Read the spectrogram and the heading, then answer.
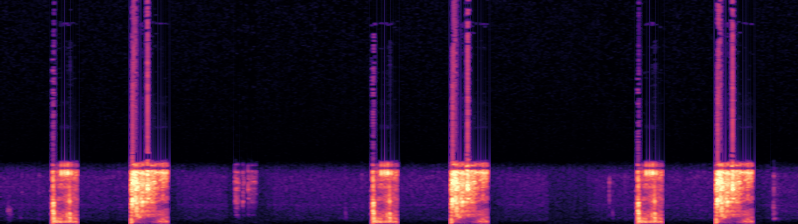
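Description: A camera shutter clicks as a photographer snaps shots of a woman leaning over a bike. Six sharp mechanical bursts come in three quick pairs separated by silence, with a few fainter ticks in between.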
